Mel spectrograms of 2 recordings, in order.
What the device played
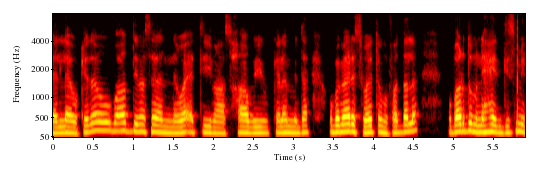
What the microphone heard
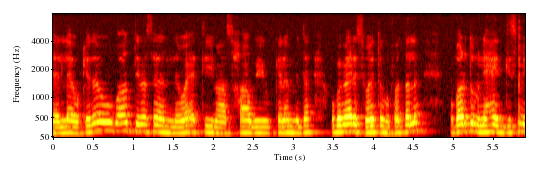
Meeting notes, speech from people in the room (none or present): none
